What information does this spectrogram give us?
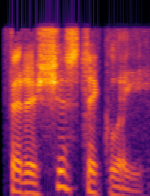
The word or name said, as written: fetishistically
